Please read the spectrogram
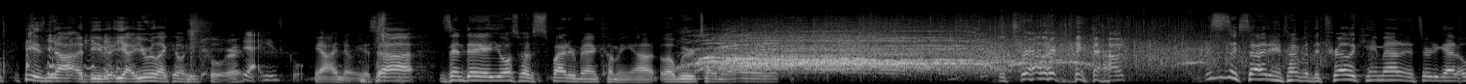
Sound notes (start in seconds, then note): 8.4 cheers and applause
